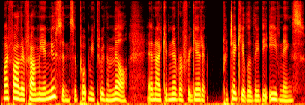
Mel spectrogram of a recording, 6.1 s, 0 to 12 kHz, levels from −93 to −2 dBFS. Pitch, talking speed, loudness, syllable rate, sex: 175 Hz, 205 wpm, -19 LUFS, 6.1 syllables/s, female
